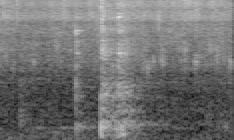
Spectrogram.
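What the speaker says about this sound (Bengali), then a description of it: "ভালো করে ভেজে নেব।" Soybean chunks and potato frying in a pan with turmeric and salt, a soft continuous sizzle broken by a quick scrape of a spatula stirring, close and fairly quiet.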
